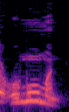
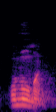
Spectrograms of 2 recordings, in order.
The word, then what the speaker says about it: عموماً: میں نے کئی بار سن چکا ہوں یہ لفظ, تو اس کا تلفظ ہے عموماً. عموماً.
